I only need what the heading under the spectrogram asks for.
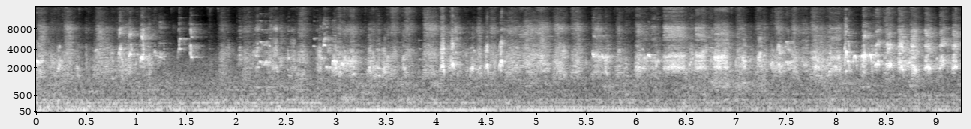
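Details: ['Domestic canary song indoors, continuous high twittering trills that grow busier and louder toward the end, with a faint low hum underneath.']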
